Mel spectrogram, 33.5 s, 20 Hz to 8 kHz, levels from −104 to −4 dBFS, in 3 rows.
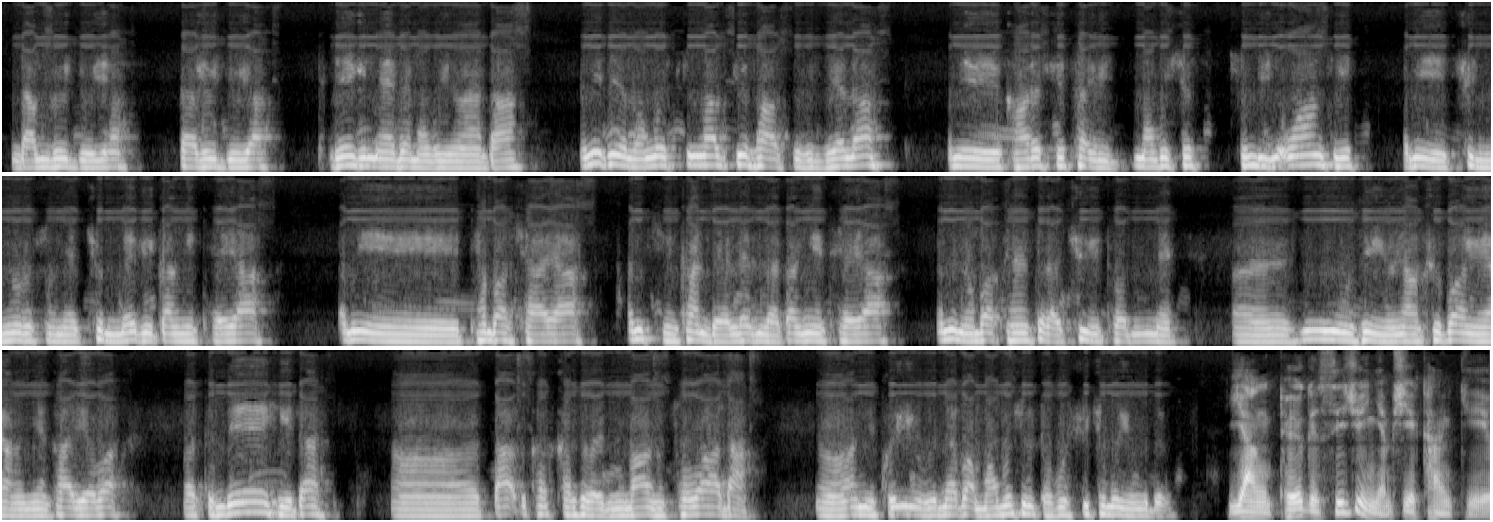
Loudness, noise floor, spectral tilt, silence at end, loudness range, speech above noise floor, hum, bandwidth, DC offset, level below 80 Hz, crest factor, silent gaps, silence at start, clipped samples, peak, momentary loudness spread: -23 LUFS; -74 dBFS; -9.5 dB/octave; 0 s; 3 LU; 52 dB; none; 8 kHz; under 0.1%; -58 dBFS; 16 dB; none; 0.1 s; under 0.1%; -6 dBFS; 9 LU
